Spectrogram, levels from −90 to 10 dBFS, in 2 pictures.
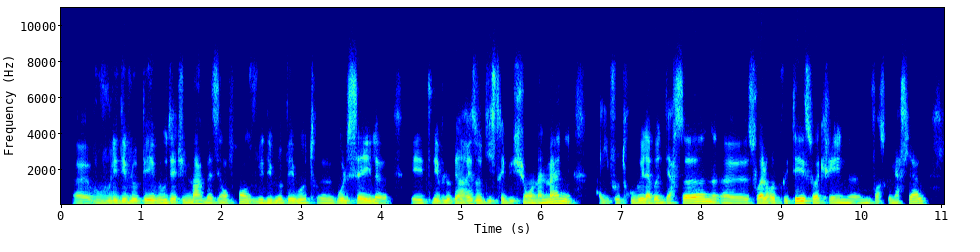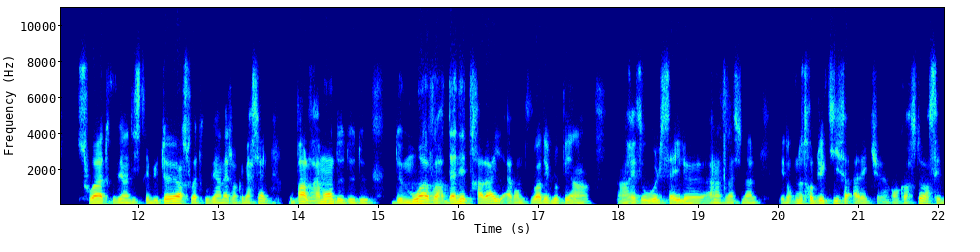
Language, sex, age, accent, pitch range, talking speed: French, male, 30-49, French, 85-110 Hz, 205 wpm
